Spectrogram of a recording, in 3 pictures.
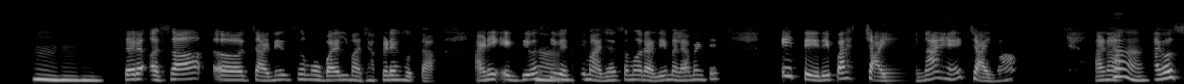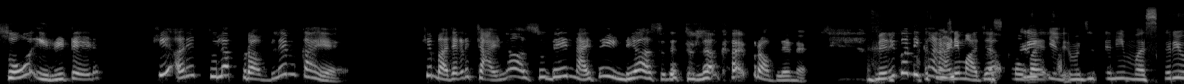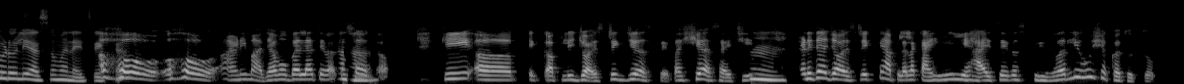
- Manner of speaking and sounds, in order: in Hindi: "ए, तेरे पास चायना है चायना?"; in English: "आय वॉज सो इरिटेड"; laughing while speaking: "तुला काय प्रॉब्लेम आहे?"; in Hindi: "मेरे को दिखाना"; chuckle; other noise; in English: "जॉयस्टिक"; in English: "जॉयस्टिकने"
- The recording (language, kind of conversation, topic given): Marathi, podcast, प्रवासात भेटलेले मित्र दीर्घकाळ टिकणारे जिवलग मित्र कसे बनले?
